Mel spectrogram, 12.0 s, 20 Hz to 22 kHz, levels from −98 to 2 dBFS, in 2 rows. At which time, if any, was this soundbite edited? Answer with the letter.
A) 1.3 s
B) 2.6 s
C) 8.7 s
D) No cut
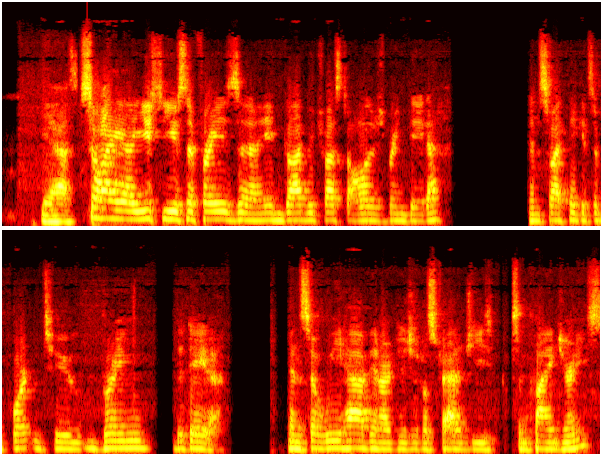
C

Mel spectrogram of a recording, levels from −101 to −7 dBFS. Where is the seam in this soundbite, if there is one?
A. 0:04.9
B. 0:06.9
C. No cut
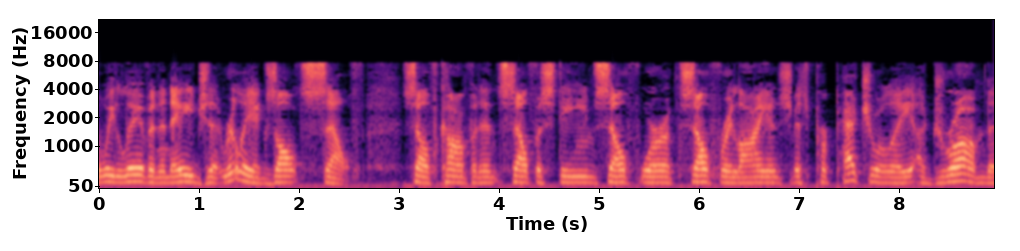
B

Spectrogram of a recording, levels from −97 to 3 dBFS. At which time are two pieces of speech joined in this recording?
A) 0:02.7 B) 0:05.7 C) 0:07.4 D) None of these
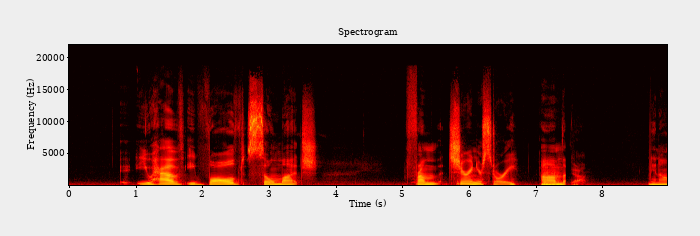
C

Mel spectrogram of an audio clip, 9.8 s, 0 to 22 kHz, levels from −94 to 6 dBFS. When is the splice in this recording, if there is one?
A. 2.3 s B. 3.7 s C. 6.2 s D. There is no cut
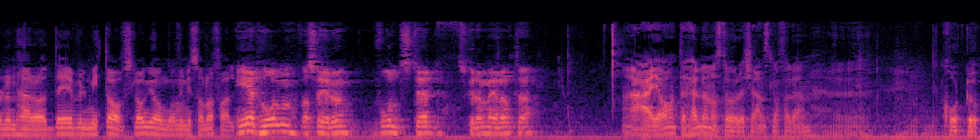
A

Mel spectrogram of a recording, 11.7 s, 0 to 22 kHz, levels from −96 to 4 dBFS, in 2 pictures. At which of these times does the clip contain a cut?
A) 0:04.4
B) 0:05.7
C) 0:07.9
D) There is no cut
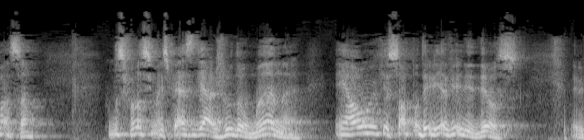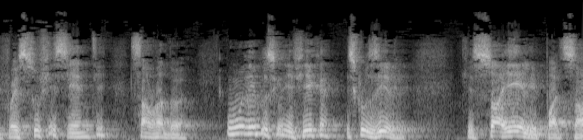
B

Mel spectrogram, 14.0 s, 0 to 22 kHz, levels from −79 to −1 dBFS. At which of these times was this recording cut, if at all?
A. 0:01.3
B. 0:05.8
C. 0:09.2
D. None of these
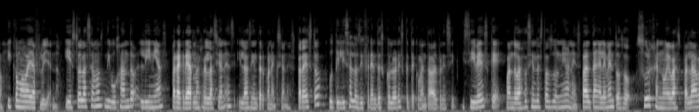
A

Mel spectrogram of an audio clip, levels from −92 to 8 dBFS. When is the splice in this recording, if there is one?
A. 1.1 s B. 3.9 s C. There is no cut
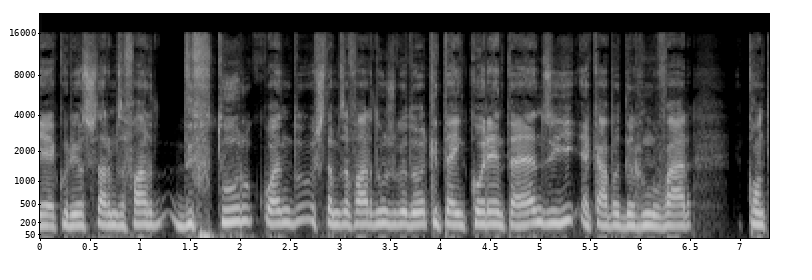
B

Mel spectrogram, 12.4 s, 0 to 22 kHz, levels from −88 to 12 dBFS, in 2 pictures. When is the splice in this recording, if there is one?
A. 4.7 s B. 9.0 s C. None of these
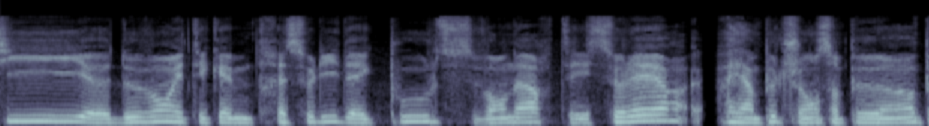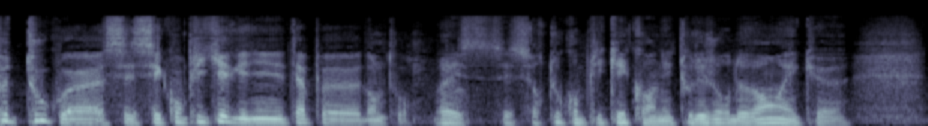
B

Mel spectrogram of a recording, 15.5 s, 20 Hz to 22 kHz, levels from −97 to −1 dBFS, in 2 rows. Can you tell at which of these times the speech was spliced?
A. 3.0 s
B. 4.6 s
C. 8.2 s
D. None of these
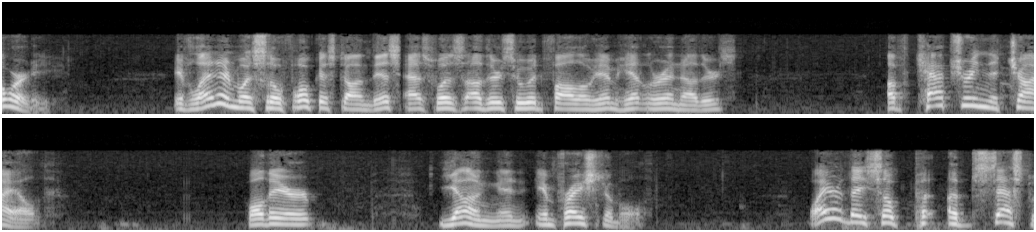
A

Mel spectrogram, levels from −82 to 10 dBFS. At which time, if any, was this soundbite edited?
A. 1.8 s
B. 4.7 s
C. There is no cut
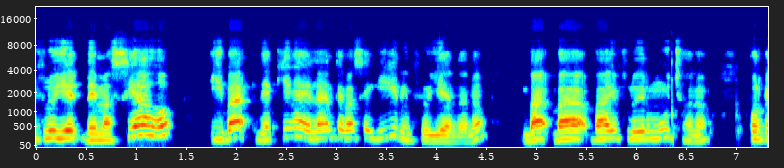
B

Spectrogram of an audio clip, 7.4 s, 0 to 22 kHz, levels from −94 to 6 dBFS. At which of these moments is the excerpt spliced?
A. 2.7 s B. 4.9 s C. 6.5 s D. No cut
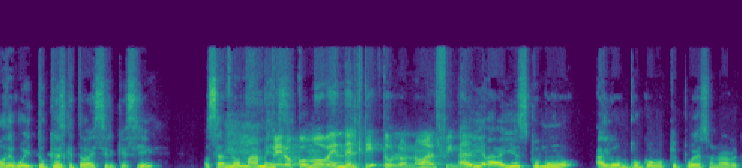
B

